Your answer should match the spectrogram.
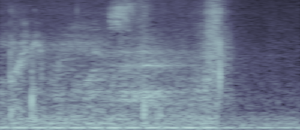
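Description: Hushed, whispered talking over a low steady hum, with one sharp click about one and a half seconds in.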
